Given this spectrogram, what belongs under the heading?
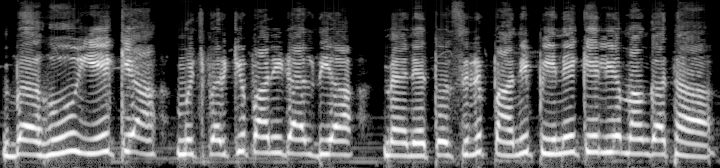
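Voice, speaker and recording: A woman's voice: high-pitched, steady tone, moderate pace, fairly bright tone, faint music behind. A woman voicing an old mother crow who complains and pleads, in a cartoon. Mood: wounded. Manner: plaintive, complaining. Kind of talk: cartoon voice acting.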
